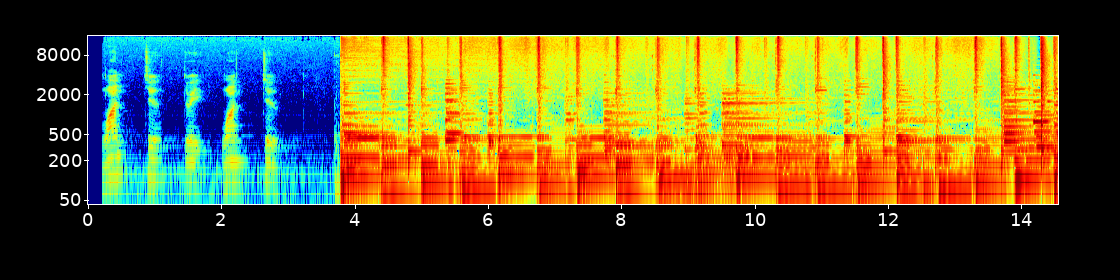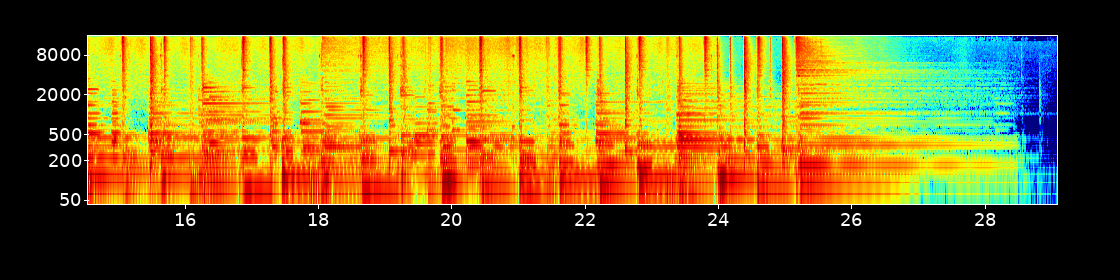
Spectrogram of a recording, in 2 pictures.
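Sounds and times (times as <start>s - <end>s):
bass: 0.2s - 29.0s
blues guitar: 3.8s - 26.6s
drums: 3.8s - 27.6s
piano: 3.8s - 29.0s.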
